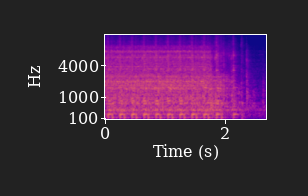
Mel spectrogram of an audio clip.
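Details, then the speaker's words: Husqvarna LTH 1542 lawn tractor, not started in 5 or 6 days, after a drive belt change. Brisk, even starter cranking at about four pulses a second for two seconds, then it stops without catching. Cranks but won't fire. "Hadn't been started in 5 or 6 days, so this may take a while."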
